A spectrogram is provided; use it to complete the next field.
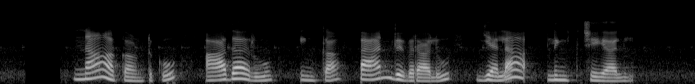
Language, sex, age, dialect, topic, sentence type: Telugu, female, 18-24, Utterandhra, banking, question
